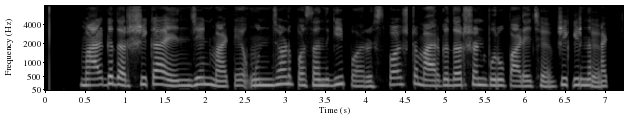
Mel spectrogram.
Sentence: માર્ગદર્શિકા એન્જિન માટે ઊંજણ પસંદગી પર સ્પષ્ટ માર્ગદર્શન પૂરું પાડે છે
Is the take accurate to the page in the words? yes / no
no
